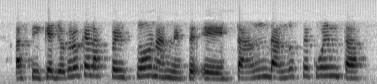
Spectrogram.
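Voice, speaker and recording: A woman's voice, with ordinary pitch variation, comes over music in the background. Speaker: lawyer and social advocate. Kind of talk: political analysis discussion.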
